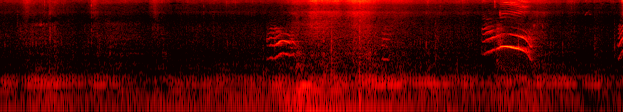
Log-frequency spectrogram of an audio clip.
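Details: Newborn domestic kittens meowing loudly while their mother grooms them: two thin, arched meows, a faint one near the middle and a stronger one toward the end, over a steady low purring rumble.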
